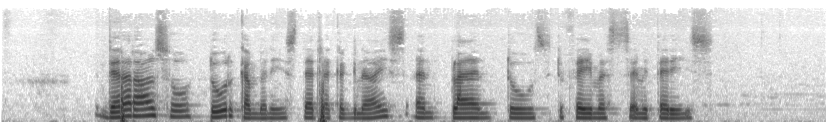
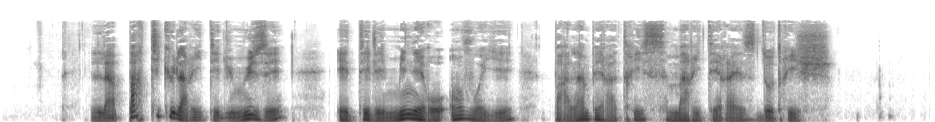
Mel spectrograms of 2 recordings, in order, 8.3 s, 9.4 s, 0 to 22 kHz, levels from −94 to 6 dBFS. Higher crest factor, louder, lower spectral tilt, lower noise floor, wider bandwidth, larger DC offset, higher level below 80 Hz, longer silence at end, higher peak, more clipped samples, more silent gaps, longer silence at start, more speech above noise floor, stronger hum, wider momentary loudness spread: about the same, 18 dB vs 22 dB; about the same, -21 LUFS vs -22 LUFS; first, -7 dB/octave vs -5.5 dB/octave; second, -59 dBFS vs -65 dBFS; first, 15.5 kHz vs 11.5 kHz; neither; about the same, -38 dBFS vs -34 dBFS; first, 1.2 s vs 1.05 s; about the same, -2 dBFS vs -2 dBFS; neither; neither; first, 0.95 s vs 0.65 s; second, 39 dB vs 43 dB; neither; about the same, 9 LU vs 10 LU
